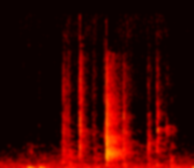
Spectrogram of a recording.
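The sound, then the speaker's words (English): Typing on a computer keyboard: a quick, uneven run of crisp key clicks with a few soft low thumps between them, fairly quiet, with no voices. “Yo, get my keyboard ready.”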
